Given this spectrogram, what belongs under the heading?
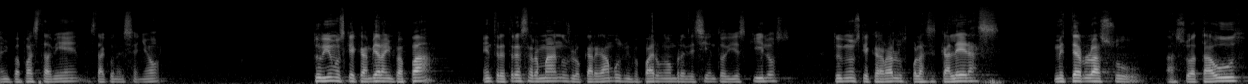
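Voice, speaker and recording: A man's voice: mid-range voice, big-room sound. A middle-aged Mexican man, a pastor, preaching a personal testimony with emotion, acting out family voices. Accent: Mexican Spanish. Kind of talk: sermon testimony. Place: church.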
